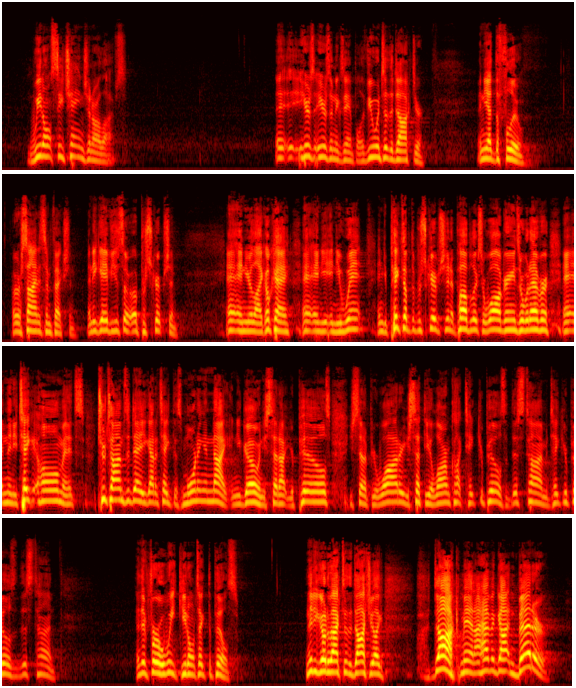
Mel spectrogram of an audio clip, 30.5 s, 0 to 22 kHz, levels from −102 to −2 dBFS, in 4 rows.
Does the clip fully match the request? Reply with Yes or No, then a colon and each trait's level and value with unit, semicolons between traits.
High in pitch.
Yes: high, 200 Hz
